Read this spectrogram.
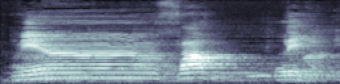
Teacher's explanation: Fadli. Caranya jangan dilepaskan Bu ketika sukun. Karena sifat dot itu itbaq itu artinya lengket.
